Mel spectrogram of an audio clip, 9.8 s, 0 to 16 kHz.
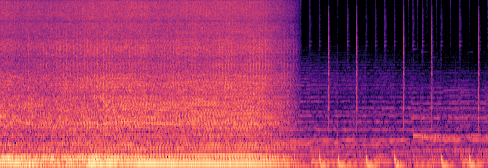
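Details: GAZelle Business UMZ-4216 engine, about 231,000 km, oil change history unknown: loud rough idle then sharp regular knock about three per second under throttle; teardown found cracked piston skirts, stuck rings, scuffing, worst on piston four, pins fine. Piston slap.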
